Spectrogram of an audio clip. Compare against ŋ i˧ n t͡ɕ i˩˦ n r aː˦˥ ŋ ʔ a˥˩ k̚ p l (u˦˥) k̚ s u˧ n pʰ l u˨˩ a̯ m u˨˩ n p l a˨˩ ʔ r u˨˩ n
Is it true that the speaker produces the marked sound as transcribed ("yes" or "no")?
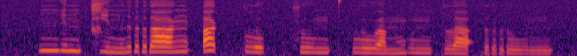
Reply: no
